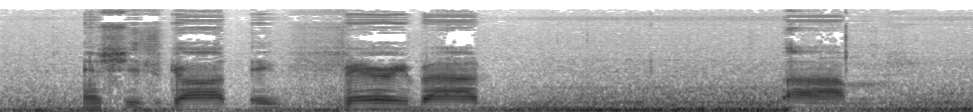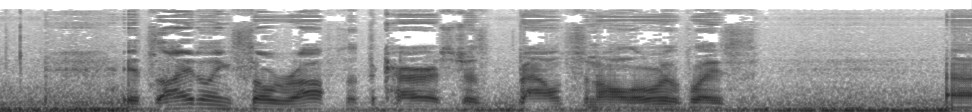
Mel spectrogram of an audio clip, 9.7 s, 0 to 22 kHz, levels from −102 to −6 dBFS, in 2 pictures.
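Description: No technical faults detected.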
